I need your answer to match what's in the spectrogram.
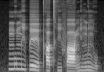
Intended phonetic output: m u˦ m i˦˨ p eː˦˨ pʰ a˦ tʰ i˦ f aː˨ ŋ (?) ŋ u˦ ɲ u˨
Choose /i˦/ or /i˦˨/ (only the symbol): i˦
